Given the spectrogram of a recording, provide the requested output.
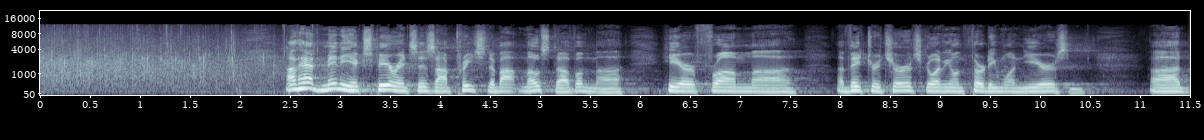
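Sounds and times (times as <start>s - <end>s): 
audience applause: 0.0s - 2.8s
speech: 2.5s - 11.4s.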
